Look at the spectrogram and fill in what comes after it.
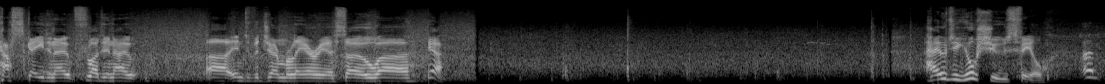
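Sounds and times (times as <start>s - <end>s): outdoor hiss: 0.0s - 11.0s
footsteps on tarmac: 5.5s - 9.3s.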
